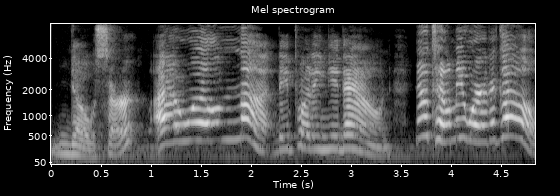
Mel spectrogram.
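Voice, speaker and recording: A put-on character voice, extremely high-pitched and raised to project, at a fairly slow pace. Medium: read story.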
